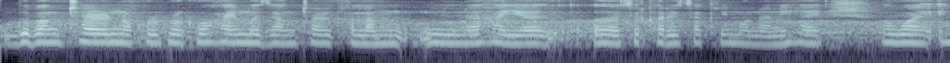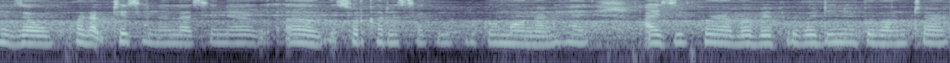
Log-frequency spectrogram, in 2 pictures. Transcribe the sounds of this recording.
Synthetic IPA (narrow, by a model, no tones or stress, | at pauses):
ɡɯbaŋtʰaɾnɔkʰɔɾpʰɔɾkʰawɦajmɯzaŋtʰaɾkʰalamnɯɦajɯsɔɾkʰaɾisakʰɾimawnaniɦaj | wainzawpʰaɾak̚tʰisanɯlasinɯsɔɾkʰaɾisakʰɾipʰɔɾkʰɯmawnaniɦaj | a̰jzipʰɯɾababepʰɾbadinɯɡɯbaŋtʰaɾ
